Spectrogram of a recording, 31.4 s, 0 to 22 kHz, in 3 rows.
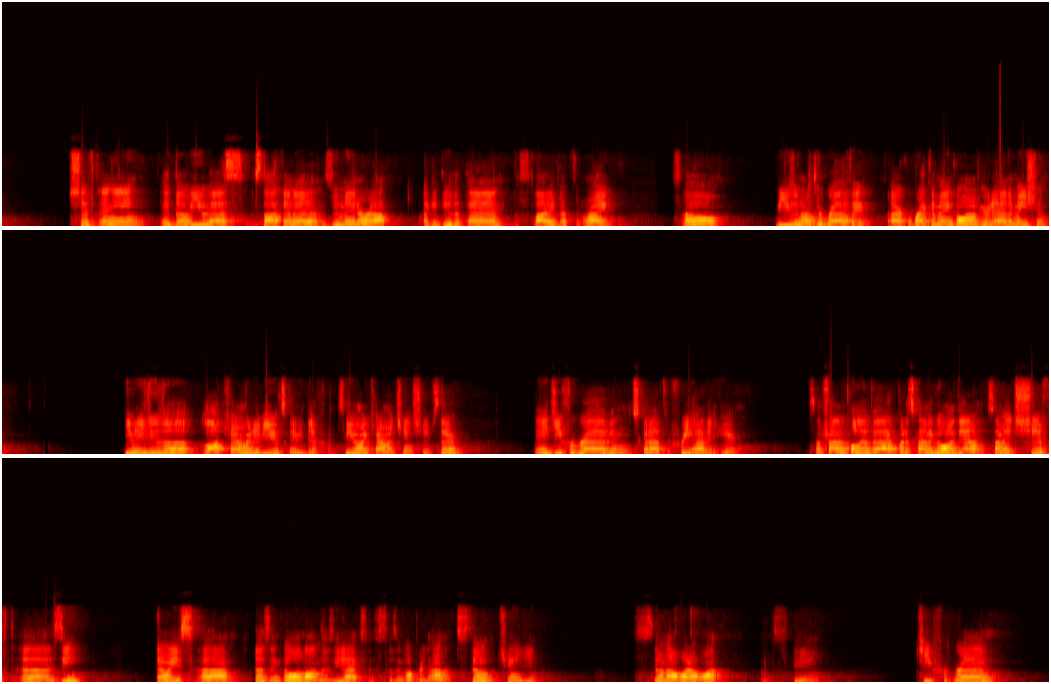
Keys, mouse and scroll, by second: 0.8 shift+`.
